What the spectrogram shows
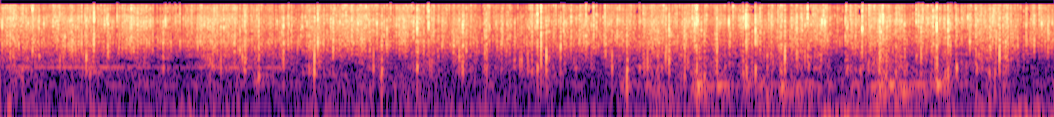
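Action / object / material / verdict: scrape / metallic plastic foil ribbon bow / plastic foil / none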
